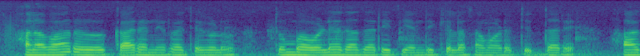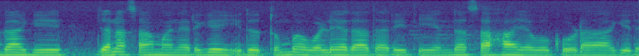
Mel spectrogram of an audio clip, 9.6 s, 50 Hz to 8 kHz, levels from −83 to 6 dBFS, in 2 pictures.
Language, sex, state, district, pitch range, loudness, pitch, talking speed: Kannada, male, Karnataka, Shimoga, 130-135 Hz, -17 LUFS, 130 Hz, 100 wpm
